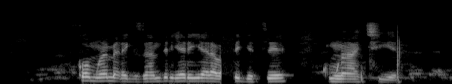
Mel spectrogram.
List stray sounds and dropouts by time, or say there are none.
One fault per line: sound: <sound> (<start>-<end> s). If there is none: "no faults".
sound: dropout (2.2-2.3 s)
